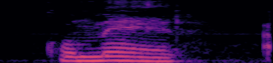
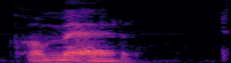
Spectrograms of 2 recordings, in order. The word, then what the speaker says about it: comer: Comer. – Accent on the end. Comer. To be, for states.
